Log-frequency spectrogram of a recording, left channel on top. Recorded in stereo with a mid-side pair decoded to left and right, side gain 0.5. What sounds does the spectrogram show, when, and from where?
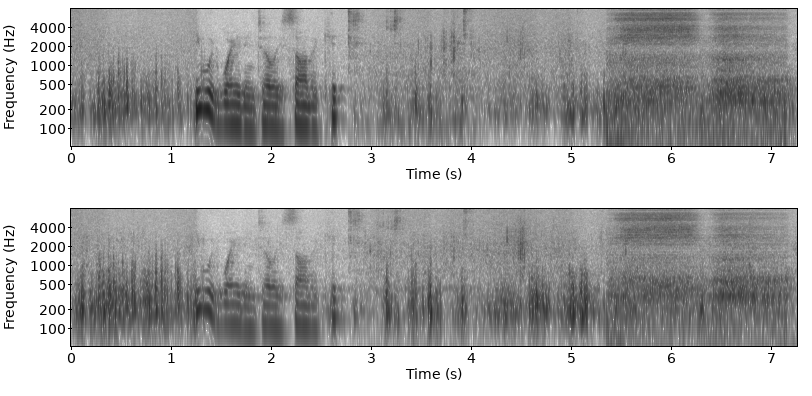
1.2 s a man speaking: 40° left, 0.8 m
2.8 s a crack: 55° left, 6.5 m
5.3 s breathing: 30° left, 4.5 m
